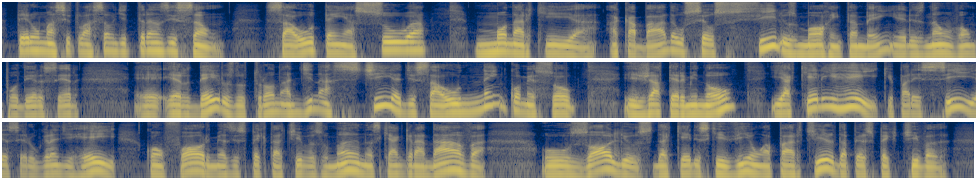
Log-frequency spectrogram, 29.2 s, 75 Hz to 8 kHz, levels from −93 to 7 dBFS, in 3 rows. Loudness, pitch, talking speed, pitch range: -18 LUFS, 115 Hz, 120 wpm, 105-130 Hz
